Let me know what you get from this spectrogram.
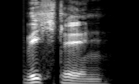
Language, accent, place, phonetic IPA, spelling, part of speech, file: German, Germany, Berlin, [ˈvɪçtl̩n], Wichteln, noun, De-Wichteln.ogg
- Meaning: 1. gerund of wichteln 2. secret Santa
